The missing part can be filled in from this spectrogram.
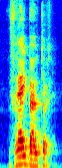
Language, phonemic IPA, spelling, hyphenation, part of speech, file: Dutch, /ˈvrɛi̯bœy̯tər/, vrijbuiter, vrij‧bui‧ter, noun, Nl-vrijbuiter.ogg
- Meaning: a freebooter, particularly a pirate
